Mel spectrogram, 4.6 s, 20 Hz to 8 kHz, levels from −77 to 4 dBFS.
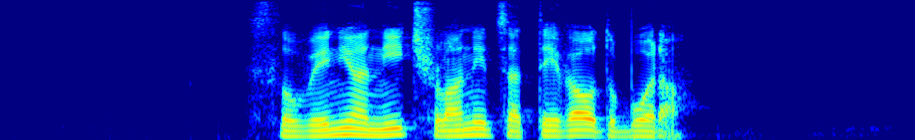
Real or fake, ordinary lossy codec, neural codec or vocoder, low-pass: fake; none; codec, 16 kHz, 0.5 kbps, X-Codec, HuBERT features, trained on LibriSpeech; none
